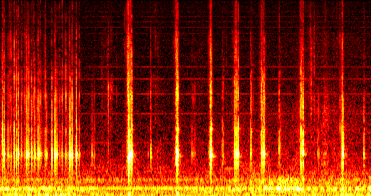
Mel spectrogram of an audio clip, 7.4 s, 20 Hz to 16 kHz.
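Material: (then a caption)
Plastic. Fingertips tap on the lid and side of a round plastic shea butter tub held in one hand. A quick run of light, hollow clicks gives way to slower, spaced taps, each short and bright with a tone around 613 Hz. A low hum sits underneath throughout.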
